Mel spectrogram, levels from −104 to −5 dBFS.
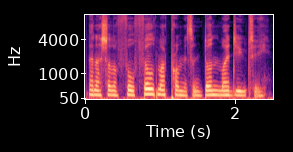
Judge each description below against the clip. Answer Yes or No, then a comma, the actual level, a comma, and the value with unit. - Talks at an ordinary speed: No, fast, 265 wpm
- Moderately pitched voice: Yes, medium, 170 Hz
